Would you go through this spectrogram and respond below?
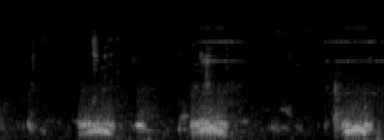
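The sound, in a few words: Giribaz pigeons cooing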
